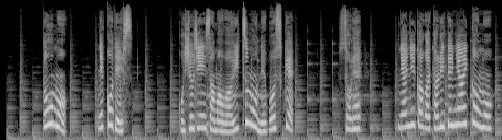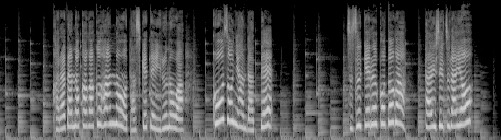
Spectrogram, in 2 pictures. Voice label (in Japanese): キャラクターナレーション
